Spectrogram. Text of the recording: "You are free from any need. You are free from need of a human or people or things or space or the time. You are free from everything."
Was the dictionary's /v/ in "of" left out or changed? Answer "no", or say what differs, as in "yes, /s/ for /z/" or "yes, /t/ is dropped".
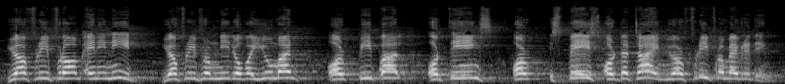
no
